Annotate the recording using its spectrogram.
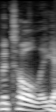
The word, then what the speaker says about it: Mottola: Greg Mottolo, is that how you say his name? He directed Greg Mottola, yeah. Mottola.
